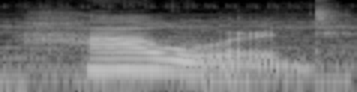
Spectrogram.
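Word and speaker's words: Haward: child one word and marado last name is Howard but it's spelled h a w a r d it's pronounced Howard um it's h a w a r d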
